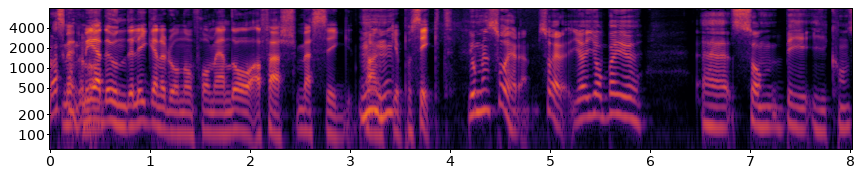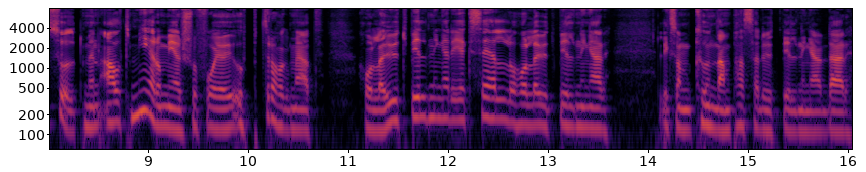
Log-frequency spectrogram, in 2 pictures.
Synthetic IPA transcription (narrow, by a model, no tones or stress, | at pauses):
meːd̪ɵnd̪əɭɪɡːand̪əd̪ɔnɔnfɔɾmɑɛnd̪ɔa̰fæːʂmɛsɪɡt̪ʰaŋkəpʰɔsɪkt̪juːmɛnsɔæɖɛ̰sɔæɖɛ̰jɑːɡjɔbːajɵ | sɔmbeːʔikʰɔnsɵlt̪mɛnʔa̰lt̪meːɾɔmeːɾʂɔfoːɾjɑːjɵʔɵpːd̪ɾɑːɡmɛat̪ | hɔlːaʉ̟ːt̪bɪld̪nɪŋaɾɪɛksɛlːɔɦɔlːaʉ̟ːt̪̚bɪld̪nɪŋaɾ | lʔɪ̰ksɔmkʰɵnd̪anpʰasːad̪əʉ̟ːt̪̚bɪld̪nɪŋaɖæɾ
